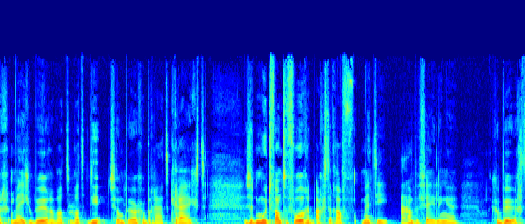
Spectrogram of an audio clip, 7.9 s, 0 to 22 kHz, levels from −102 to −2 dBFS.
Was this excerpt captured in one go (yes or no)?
no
